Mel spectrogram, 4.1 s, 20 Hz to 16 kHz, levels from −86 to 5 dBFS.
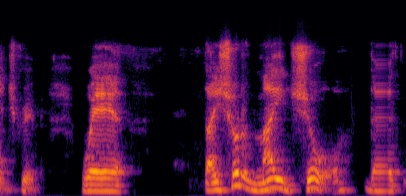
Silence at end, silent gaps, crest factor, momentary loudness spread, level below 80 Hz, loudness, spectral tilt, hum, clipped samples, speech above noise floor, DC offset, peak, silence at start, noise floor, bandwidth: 0.05 s; none; 20 dB; 14 LU; -64 dBFS; -21 LUFS; -4 dB/octave; none; under 0.1%; 42 dB; under 0.1%; -4 dBFS; 0 s; -64 dBFS; 8.2 kHz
